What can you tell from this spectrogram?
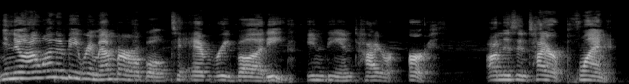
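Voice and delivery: ordinary talk, nothing marked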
